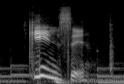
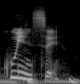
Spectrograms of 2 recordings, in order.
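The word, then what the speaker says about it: quince: is written over there, it's called 15, not 15. Alright? That's pronounced 15. Ignore the U in pronunciation, because when you are writing it, you have to write the U.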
